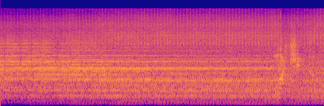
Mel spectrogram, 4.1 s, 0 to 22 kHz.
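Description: Orchestral film score from a 16mm print's soundtrack holding a full sustained chord, with a sudden loud accent about three and a half seconds in.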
